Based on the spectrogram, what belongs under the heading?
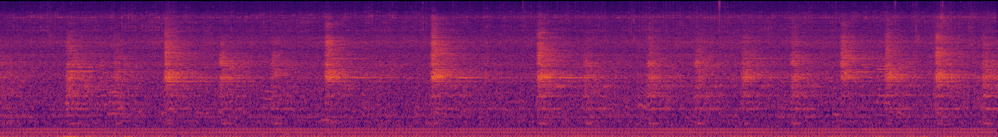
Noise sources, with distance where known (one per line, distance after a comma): unidentified impact machinery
